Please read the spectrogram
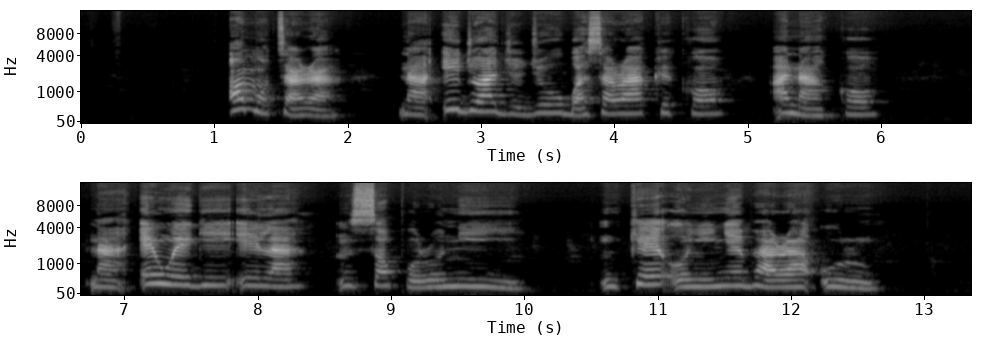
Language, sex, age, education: Igbo, female, 30-45, tertiary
